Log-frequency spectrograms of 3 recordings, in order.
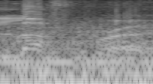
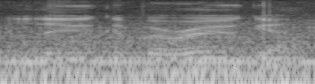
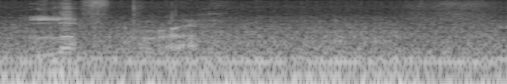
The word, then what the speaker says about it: Loughborough: from Australia visit, and they thought Loughborough was pronounced Luga-Baruga. Which actually, if you're Australian, it probably actually makes more sense than Loughborough when you see how it's spelled.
